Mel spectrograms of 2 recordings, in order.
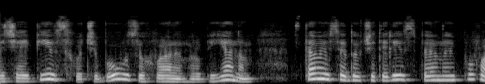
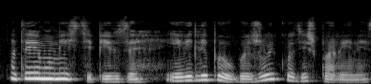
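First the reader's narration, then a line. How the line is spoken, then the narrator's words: Calm. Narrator (Ukrainian): спокійно мовив він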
